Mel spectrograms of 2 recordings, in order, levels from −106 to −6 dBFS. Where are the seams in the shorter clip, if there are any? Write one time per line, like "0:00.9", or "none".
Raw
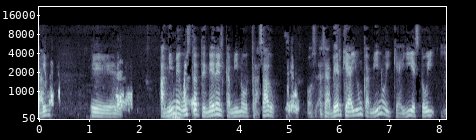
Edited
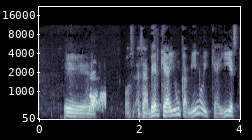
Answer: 0:01.6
